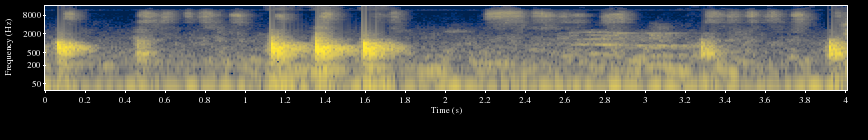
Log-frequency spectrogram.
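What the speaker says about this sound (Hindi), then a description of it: "सफेद कागज पर स्याही से बिंदु बनाकर उसके ऊपर कैल्साइट के क्रिस्टल को रखते हैं" Pen dabbing ink dots onto white paper, several short soft taps in an uneven cluster, close and quiet, with faint speech in between.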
